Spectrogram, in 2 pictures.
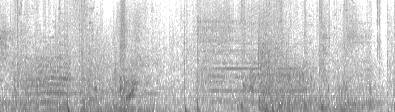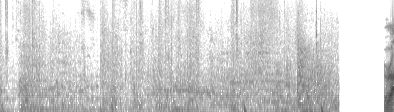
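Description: Game combat sounds clash and crunch with heavy impacts.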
